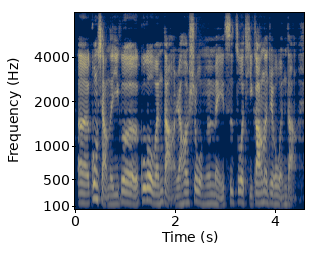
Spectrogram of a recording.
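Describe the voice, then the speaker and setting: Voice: medium pitch, a little fast, dull audio. A podcast co-host chatting casually in a reflective, self-deprecating way. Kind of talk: casual two-person podcast chat.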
